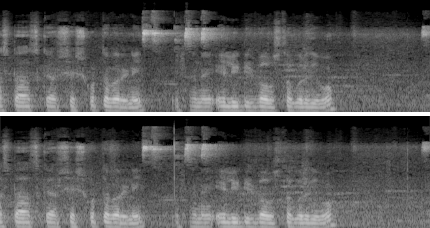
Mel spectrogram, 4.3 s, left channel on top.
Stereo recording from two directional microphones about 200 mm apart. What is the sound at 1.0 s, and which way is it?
Speech, 25° left (ahead or behind).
